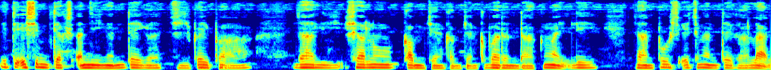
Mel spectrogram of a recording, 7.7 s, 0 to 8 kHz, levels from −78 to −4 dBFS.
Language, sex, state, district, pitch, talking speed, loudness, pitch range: Wancho, female, Arunachal Pradesh, Longding, 110 Hz, 170 wpm, -19 LUFS, 105-120 Hz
